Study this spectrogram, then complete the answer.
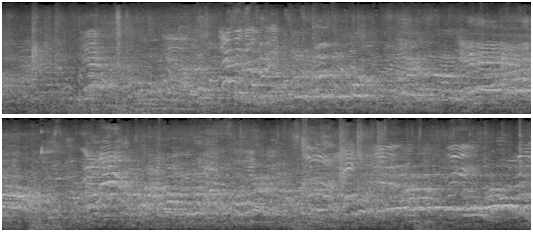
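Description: A crowd of spectators cheers and chatters in a large echoing hall.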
